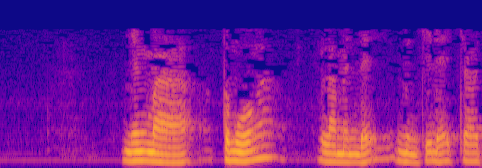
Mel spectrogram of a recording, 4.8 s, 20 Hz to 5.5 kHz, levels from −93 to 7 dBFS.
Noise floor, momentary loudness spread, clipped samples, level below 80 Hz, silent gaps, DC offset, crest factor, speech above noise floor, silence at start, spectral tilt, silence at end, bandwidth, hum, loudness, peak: -53 dBFS; 11 LU; under 0.1%; -64 dBFS; none; under 0.1%; 16 dB; 37 dB; 1.2 s; -13.5 dB/octave; 0 s; 3.5 kHz; 50 Hz at -45 dBFS; -17 LUFS; 0 dBFS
